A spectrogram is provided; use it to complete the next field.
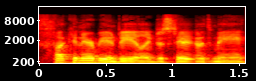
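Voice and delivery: plain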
